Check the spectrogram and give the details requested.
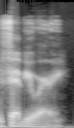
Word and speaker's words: February: Third, listen for those pronunciation the silent D in Wednesday, the dropped R in February.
